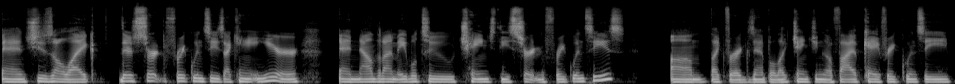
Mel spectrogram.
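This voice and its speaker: Rambling young man, smooth and dry. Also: medium pitch, moderate pace, no room sound. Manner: rambling, animated, many fillers. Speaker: podcast co-host. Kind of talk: casual chat.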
